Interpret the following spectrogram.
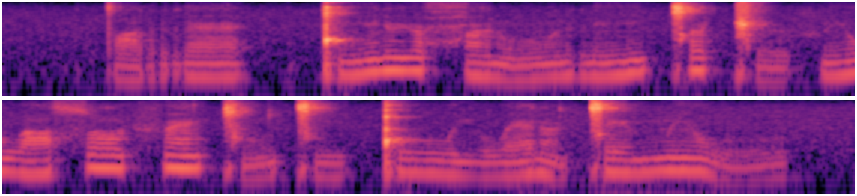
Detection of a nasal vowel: present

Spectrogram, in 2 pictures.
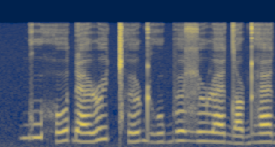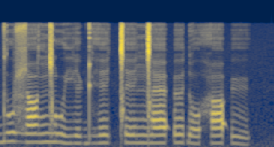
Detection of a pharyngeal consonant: absent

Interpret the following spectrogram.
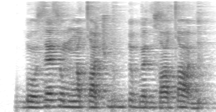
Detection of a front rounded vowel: present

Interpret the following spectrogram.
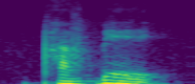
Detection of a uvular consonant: absent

